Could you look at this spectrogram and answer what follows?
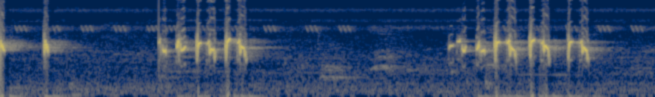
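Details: Wild sooty-headed bulbul in fighting voice, played as a lure: one sharp note, then a fast burst of about six bubbly chirps, a gap, and a second burst of about seven.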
